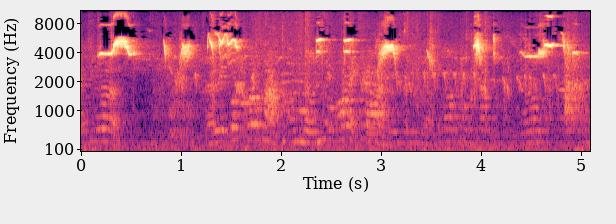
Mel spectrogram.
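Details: A Chinese hwamei kept in a cage in Hanoi, Vietnam, sways and nods while singing. Bright, high whistled notes and short rising-falling phrases come in irregular bursts, with softer chattering notes between.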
